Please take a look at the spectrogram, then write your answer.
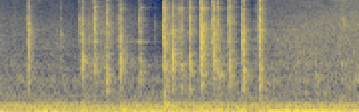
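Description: Fingers tap out numbers on a computer keyboard in quick, uneven clusters of keystrokes, close and fairly soft, with no speech.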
